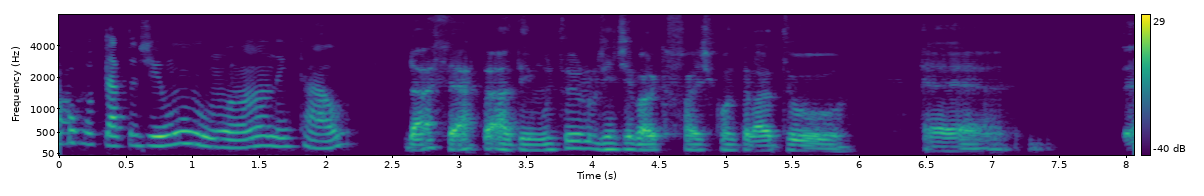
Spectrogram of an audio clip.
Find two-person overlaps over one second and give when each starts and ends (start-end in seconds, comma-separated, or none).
none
